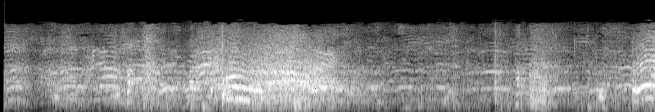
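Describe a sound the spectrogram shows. A crowd shouts and cheers loudly in a large hall.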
